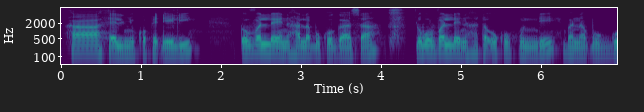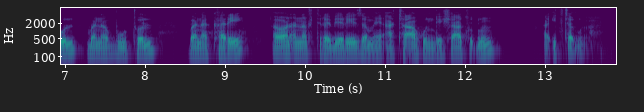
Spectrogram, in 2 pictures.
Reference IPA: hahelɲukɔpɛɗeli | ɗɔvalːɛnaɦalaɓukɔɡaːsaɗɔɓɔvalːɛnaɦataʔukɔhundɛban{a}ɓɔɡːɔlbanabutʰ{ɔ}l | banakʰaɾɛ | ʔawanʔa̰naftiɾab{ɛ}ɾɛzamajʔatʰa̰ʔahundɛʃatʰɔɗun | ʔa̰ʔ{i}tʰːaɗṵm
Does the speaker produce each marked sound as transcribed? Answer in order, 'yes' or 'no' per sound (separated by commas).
yes, yes, yes, yes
